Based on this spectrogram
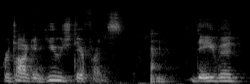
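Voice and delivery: ordinary delivery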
